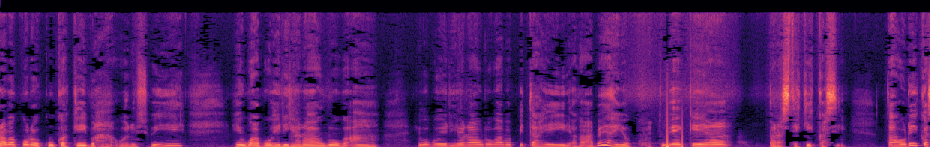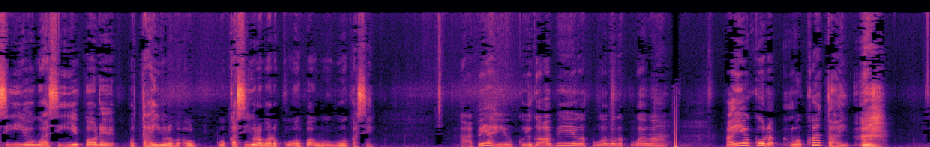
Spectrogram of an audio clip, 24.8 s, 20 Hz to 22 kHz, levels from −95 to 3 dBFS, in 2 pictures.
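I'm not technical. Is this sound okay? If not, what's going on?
No. There are two loud pops. From 8.89 to 9.13 s, two sharp pops land close together. A single pop follows from 21.40 to 21.44 s. Both are much louder than the speech, which carries on underneath. The likely cause is a sudden electrical jolt, from a plug, switch or static.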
